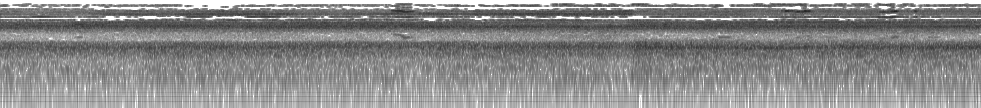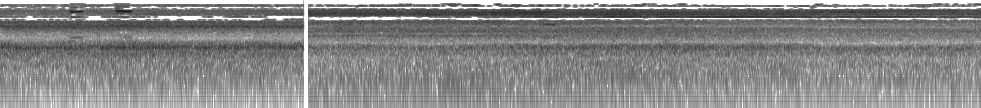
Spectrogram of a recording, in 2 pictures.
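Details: Dental scaling and air-polishing (Airflow) instruments during a tooth cleaning: a steady high-pitched hiss and squeal running continuously.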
